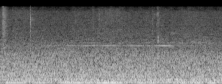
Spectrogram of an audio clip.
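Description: Steady low background rumble under an even hiss, with a faint thin high tone for about a second in the middle.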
